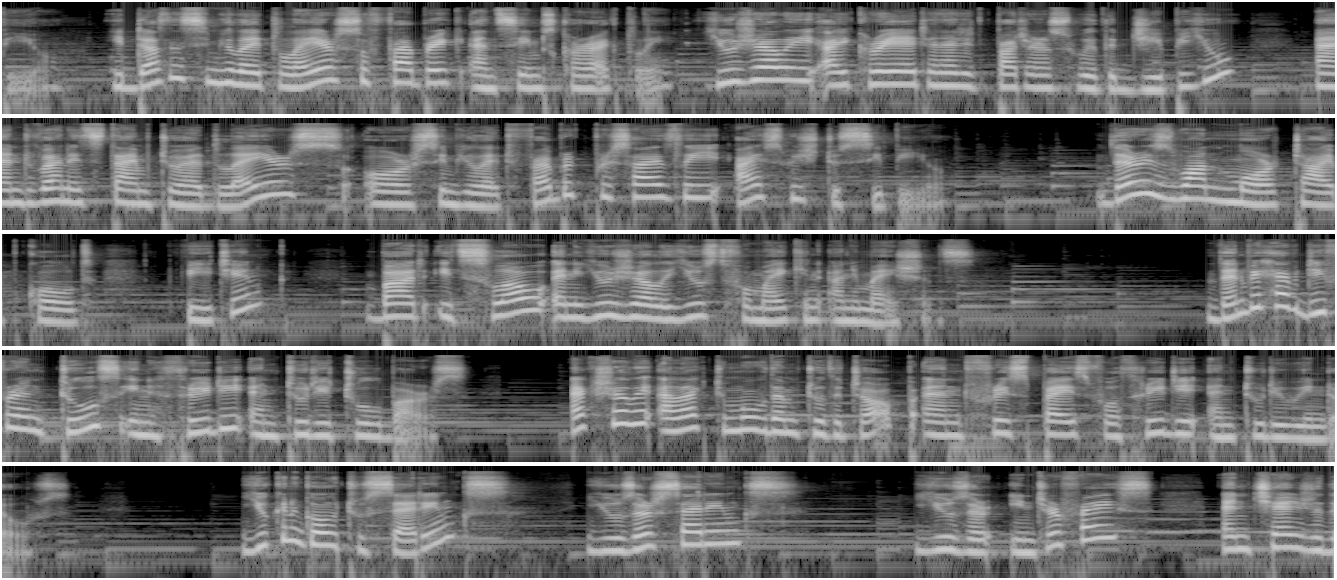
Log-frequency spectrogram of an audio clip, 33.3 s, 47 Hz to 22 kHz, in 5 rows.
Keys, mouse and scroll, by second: 0.8 space.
